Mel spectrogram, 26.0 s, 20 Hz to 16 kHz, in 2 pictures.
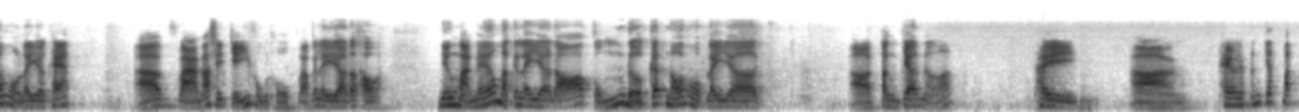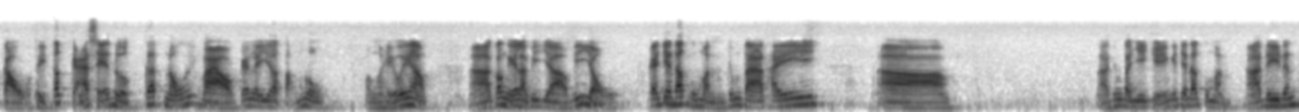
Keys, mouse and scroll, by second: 4.1-9.1 drag, 18.3 click, 22.6 click, 23.8 click.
